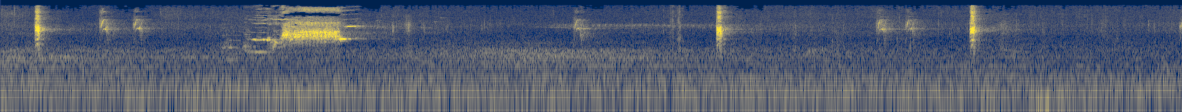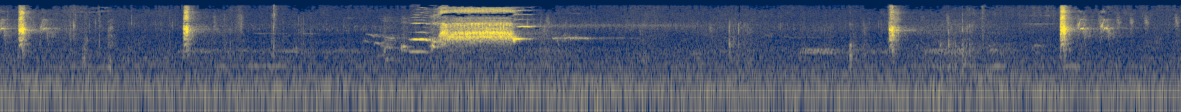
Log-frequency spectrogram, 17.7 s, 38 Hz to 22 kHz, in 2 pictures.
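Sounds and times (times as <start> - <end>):
low hum and rumble of neighborhood noise: 0.0 - 17.7
Red-winged Blackbird calling: 0.2 - 2.8, 8.8 - 9.4, 10.2 - 13.6, 14.7 - 17.7.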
